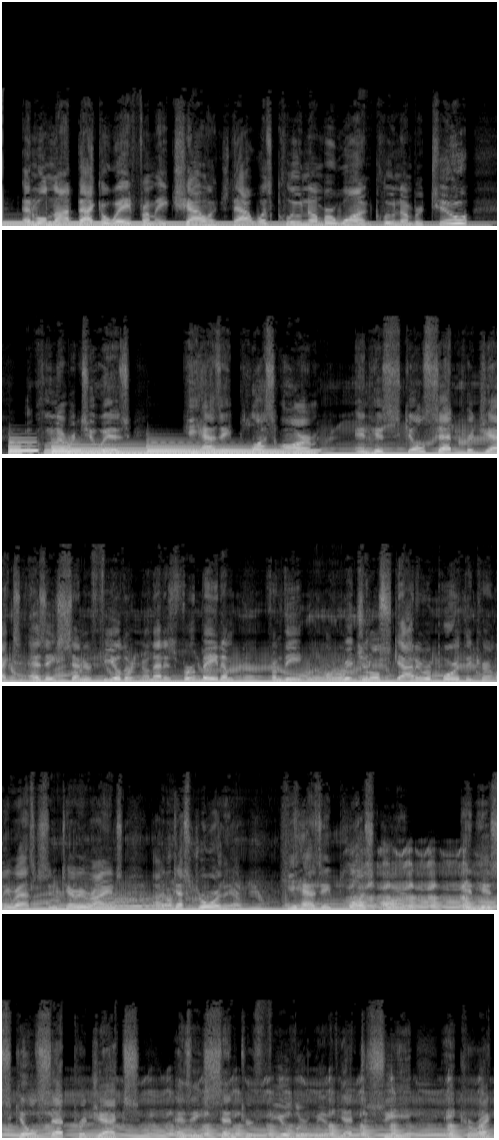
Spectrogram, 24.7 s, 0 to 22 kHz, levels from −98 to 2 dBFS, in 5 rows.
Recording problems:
background music; very loud; throughout; 1 dB above the speech

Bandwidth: 13.5 kHz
